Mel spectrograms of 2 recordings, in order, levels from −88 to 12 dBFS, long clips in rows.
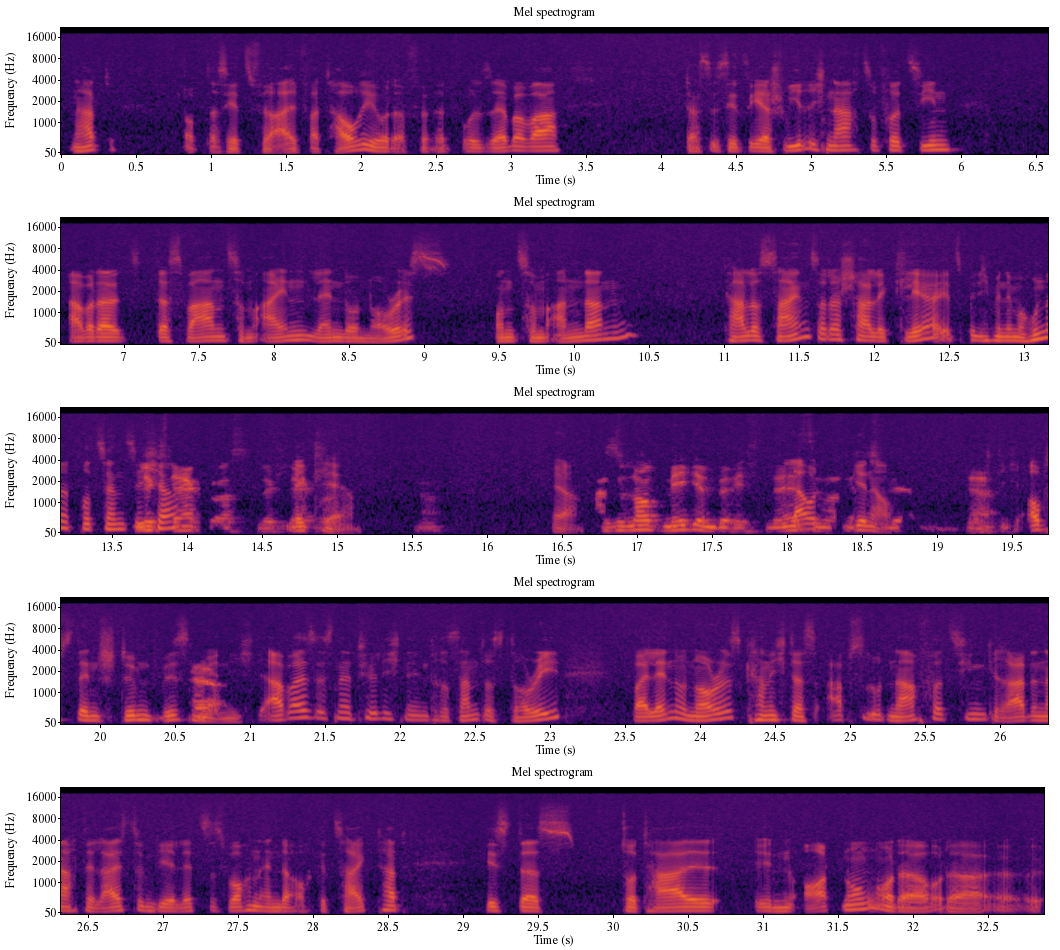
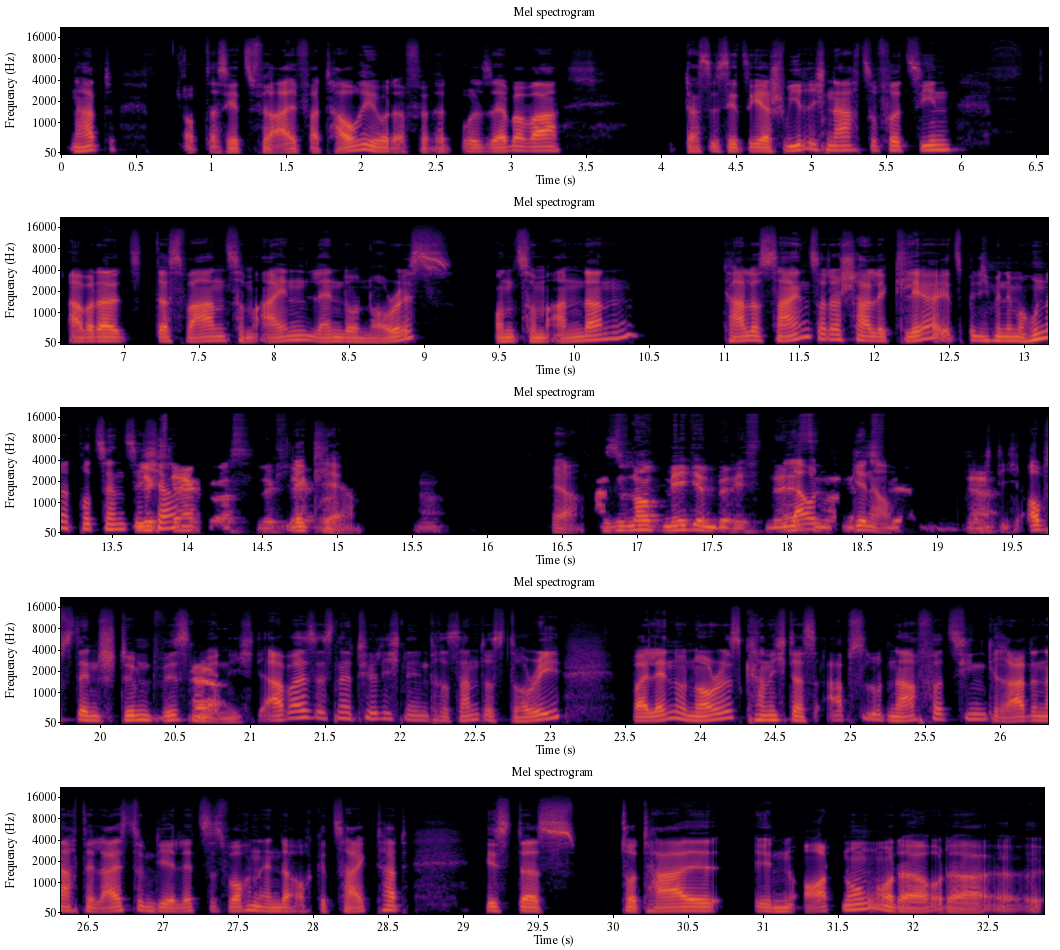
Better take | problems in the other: second | hiss; noticeable; throughout; 15 dB below the speech

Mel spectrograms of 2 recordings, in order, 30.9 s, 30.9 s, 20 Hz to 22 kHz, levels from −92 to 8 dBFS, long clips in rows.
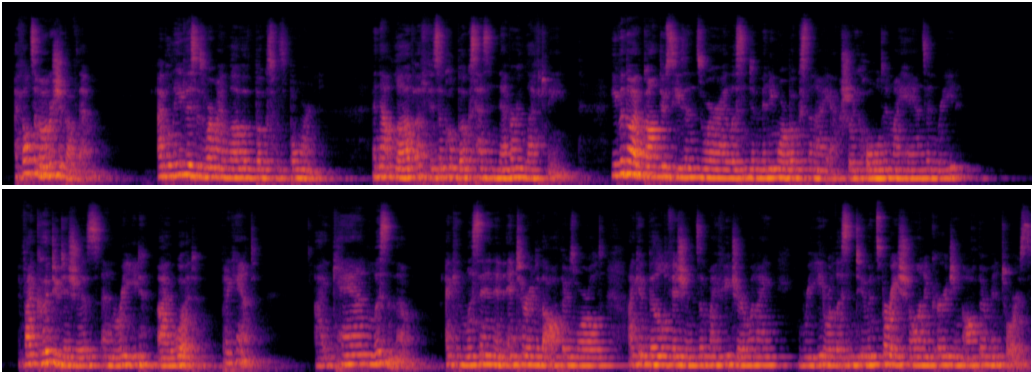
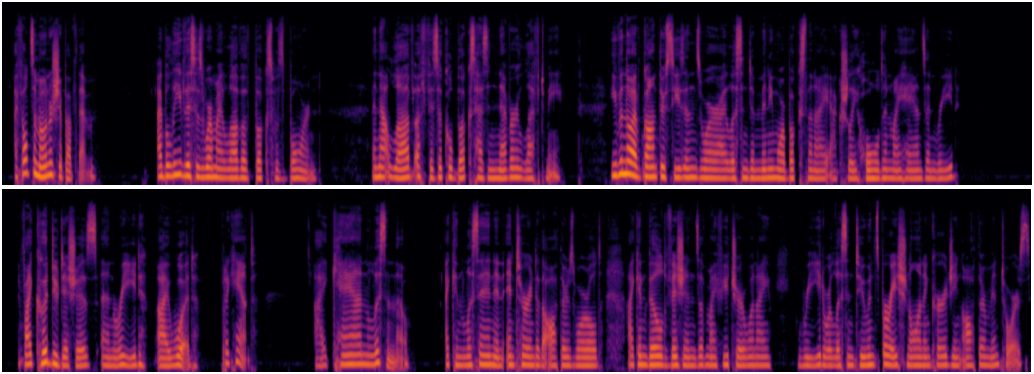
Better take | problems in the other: second | room echo; noticeable; dies away in 0.8 s // off-mic speech; far

